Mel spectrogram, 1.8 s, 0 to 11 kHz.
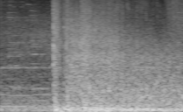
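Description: An LR5 missile strike lands on a mech in the BattleTech game, a sudden booming impact that swells into a rumbling, crackling blast lingering for over a second.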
